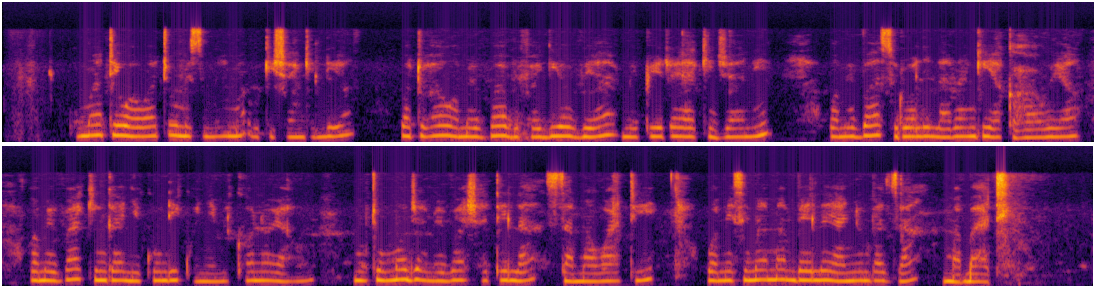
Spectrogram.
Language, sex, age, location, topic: Swahili, female, 25-35, Nairobi, government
